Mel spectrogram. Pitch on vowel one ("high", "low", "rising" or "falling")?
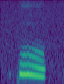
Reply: falling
